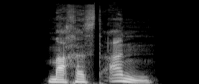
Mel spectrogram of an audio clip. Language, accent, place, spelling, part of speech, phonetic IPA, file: German, Germany, Berlin, machest an, verb, [ˌmaxəst ˈan], De-machest an.ogg
- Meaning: second-person singular subjunctive I of anmachen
